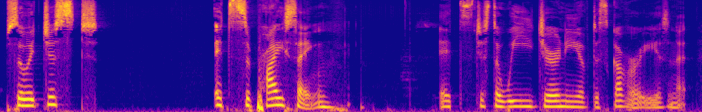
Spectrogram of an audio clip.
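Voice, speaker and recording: A woman's voice: low voice, measured pace, gravelly, darkish tone, no room sound. A woman co-hosting a podcast, chatting in a reflective way and laughing easily. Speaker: podcast co-host and editor. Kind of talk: casual podcast chat.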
